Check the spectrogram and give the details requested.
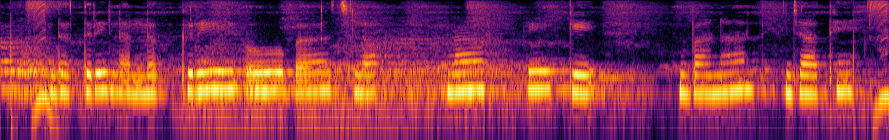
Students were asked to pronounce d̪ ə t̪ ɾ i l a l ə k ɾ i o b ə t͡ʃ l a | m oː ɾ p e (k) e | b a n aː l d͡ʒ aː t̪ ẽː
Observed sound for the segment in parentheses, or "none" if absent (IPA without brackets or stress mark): k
